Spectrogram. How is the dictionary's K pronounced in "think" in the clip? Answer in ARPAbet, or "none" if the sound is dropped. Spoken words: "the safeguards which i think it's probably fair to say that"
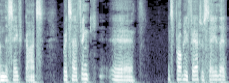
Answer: K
